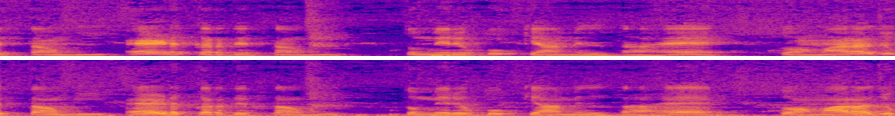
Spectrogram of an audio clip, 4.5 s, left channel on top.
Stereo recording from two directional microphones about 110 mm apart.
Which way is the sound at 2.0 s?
45° right (ahead or behind).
